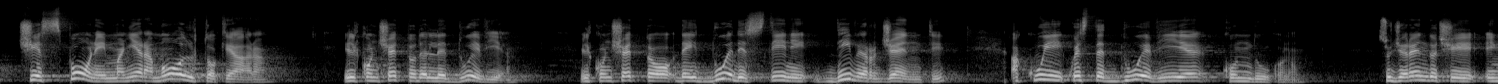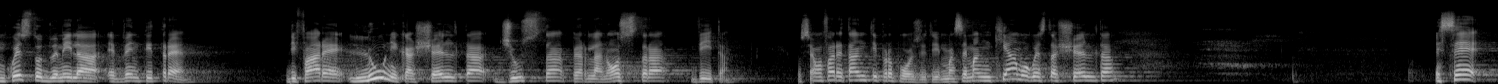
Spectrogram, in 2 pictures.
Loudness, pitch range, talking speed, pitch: -22 LUFS, 150-190 Hz, 95 wpm, 170 Hz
